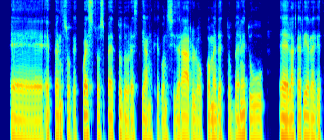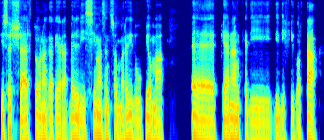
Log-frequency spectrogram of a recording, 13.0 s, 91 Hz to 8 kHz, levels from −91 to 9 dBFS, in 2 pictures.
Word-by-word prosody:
ehm, 85 -3 +1
e 100 - 0
penso 100 -1 0
che 85 0 -8
questo 100 -1 +1
aspetto 95 +3 -1
dovresti 85 -1 -2
anche 85 -1 -2
considerarlo. 90 +1 +1
Come 90 -3 +2
hai - - +2
detto 90 +1 -2
bene 95 +3 +1
tu, 90 -1 -1 0.3
ehm, 95 -2 +6
la 90 +1 +4
carriera 95 0 +1
che 90 0 -2
ti 95 - -3
sei 120 +6 0
scelto 90 0 0
è - - 0
una 95 -1 +1
carriera 90 -2 -2
bellissima, 95 +2 0
senza 90 0 -2
ombra, 85 +1 -1
di 105 +2 +1
dubbio 85 +3 -2
ma, 80 -1 0 0.5
ehm, 85 -4 +2
piena 90 0 +3
anche 90 +1 -1
di 80 -1 -3
di 90 - -3
difficoltà, 80 -4 0
90 Hz, 165 wpm, -24 LUFS, 85-95 Hz, 0.5 s, ehm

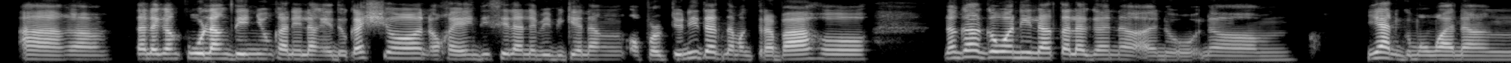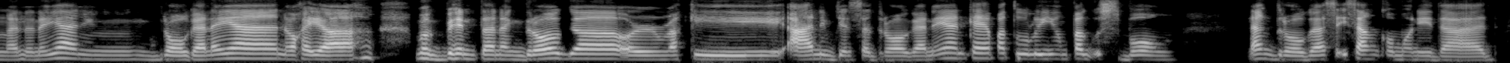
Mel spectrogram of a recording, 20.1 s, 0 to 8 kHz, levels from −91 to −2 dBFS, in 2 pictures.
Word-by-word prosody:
ah, 195 -1 +1 0.2
talagang 225 0 +3
kulang 235 -1 +6
din 225 0 +2
'yong 215 - -14
kanilang 205 -2 0
edukasyon 240 +4 +1
o - - -8
kaya 205 -1 0
hindi 205 +1 -10
sila 220 -2 0
nabibigyan 200 0 -5
ng 195 0 -10 0.2
oportunidad 210 +8 0
na 210 - -4
magtrabaho, 210 +3 +1 0.5
nagagawa 280 0 +3
nila 255 -2 +2
talaga 215 -3 0
na 195 -1 -4
ano, 170 -1 -14
na, 185 - -8 0.3
um, - - -17 0.7
‘yan 260 -4 +5
gumawa 195 0 -2
ng 180 -1 -6
ano 180 +1 -8
na 190 - -2
‘yan, 240 0 +1
yung 195 -1 -16 0.4
droga 185 -1 +1
na 200 - -2
‘yan 230 -1 +6
o 195 - -1
kaya 190 -2 +5 0.5
magbenta 210 -1 +3
ng 195 -1 -3
droga 225 0 +3
or 185 0 -3
maki-anib 185 0 0
diyan 185 0 -9
sa 180 - -7
droga 175 0 -3
na 220 +7 +2
‘yan. - - -11
Kaya 240 -1 +4
patuloy 220 -3 -4
yung 210 - -20
pag-usbong 190 -4 -4 0.5
ng 215 +1 +2
droga 185 0 -3
sa - - -6
isang 205 -1 +2
komunidad. 170 -4 -4
200 Hz, 160 wpm, -25 LUFS, 185-225 Hz, 0.7 s, kulang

